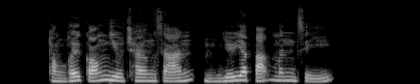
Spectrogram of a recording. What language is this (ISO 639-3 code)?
yue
